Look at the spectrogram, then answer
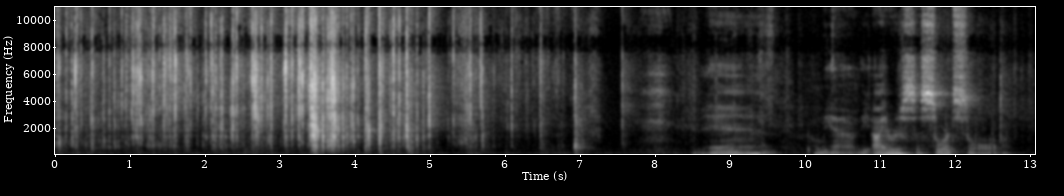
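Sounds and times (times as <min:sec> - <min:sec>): foil wrapper crinkling: 0:00.0 - 0:06.9.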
